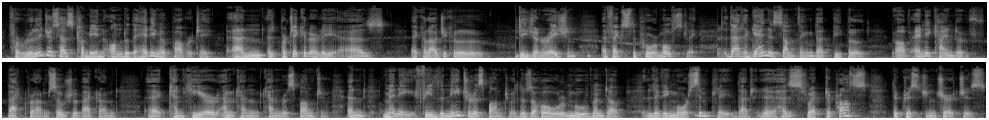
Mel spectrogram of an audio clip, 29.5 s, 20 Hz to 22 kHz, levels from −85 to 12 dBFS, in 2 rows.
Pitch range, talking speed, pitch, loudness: 100-130 Hz, 130 wpm, 110 Hz, -18 LUFS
